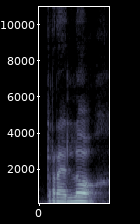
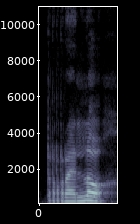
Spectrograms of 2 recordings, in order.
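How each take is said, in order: The two takes are said the same way.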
